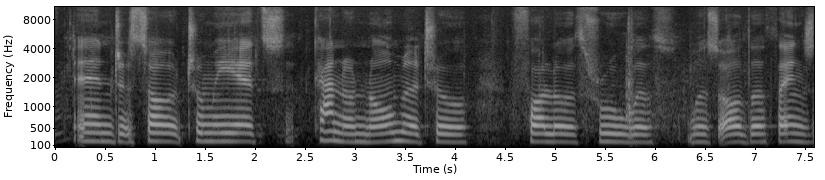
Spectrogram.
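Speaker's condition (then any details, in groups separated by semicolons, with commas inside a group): Traumatic brain injury, severe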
